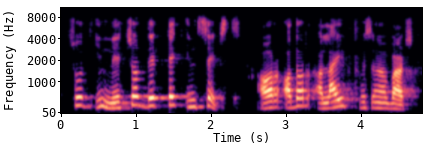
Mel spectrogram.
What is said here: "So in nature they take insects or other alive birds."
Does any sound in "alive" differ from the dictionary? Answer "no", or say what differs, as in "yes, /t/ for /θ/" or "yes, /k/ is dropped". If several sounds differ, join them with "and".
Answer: yes, /f/ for /v/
